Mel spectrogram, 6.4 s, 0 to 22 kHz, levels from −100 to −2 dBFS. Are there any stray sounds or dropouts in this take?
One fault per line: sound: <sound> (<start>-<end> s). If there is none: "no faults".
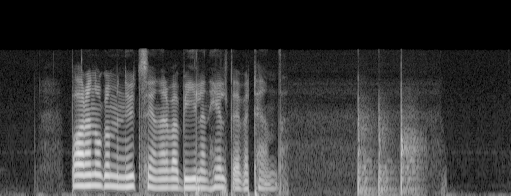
sound: thud (4.5-5.4 s)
